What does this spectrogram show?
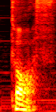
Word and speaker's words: Thoth: Thoth. Thank you. Yeah, I also pronounce it like this.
